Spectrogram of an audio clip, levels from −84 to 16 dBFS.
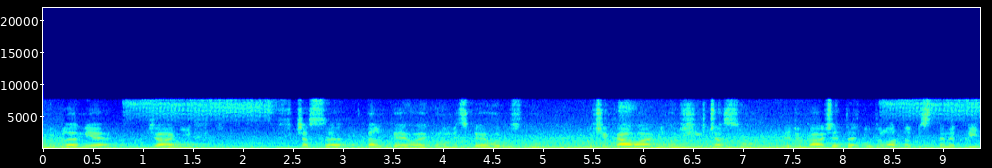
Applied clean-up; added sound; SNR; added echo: none; Bird vocalization, bird call, bird song; -2 dB; reverberation time 1.4 s.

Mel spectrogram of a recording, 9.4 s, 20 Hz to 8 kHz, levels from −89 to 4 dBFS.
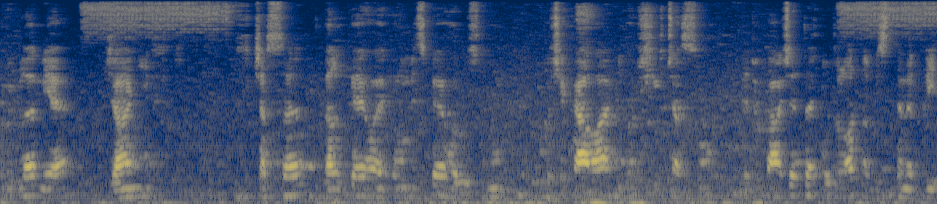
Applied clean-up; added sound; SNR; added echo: classical method WPE with log-MMSE.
